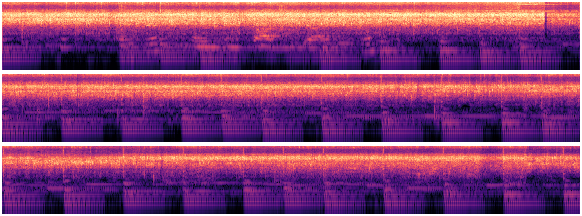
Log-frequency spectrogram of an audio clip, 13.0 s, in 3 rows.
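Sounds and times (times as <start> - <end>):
onions sizzling in hot oil: 0.0 - 13.0
background music with beat: 2.7 - 13.0.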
